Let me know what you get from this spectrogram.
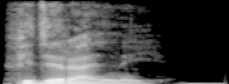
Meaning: federal
- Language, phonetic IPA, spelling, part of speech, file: Russian, [fʲɪdʲɪˈralʲnɨj], федеральный, adjective, Ru-федеральный.ogg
